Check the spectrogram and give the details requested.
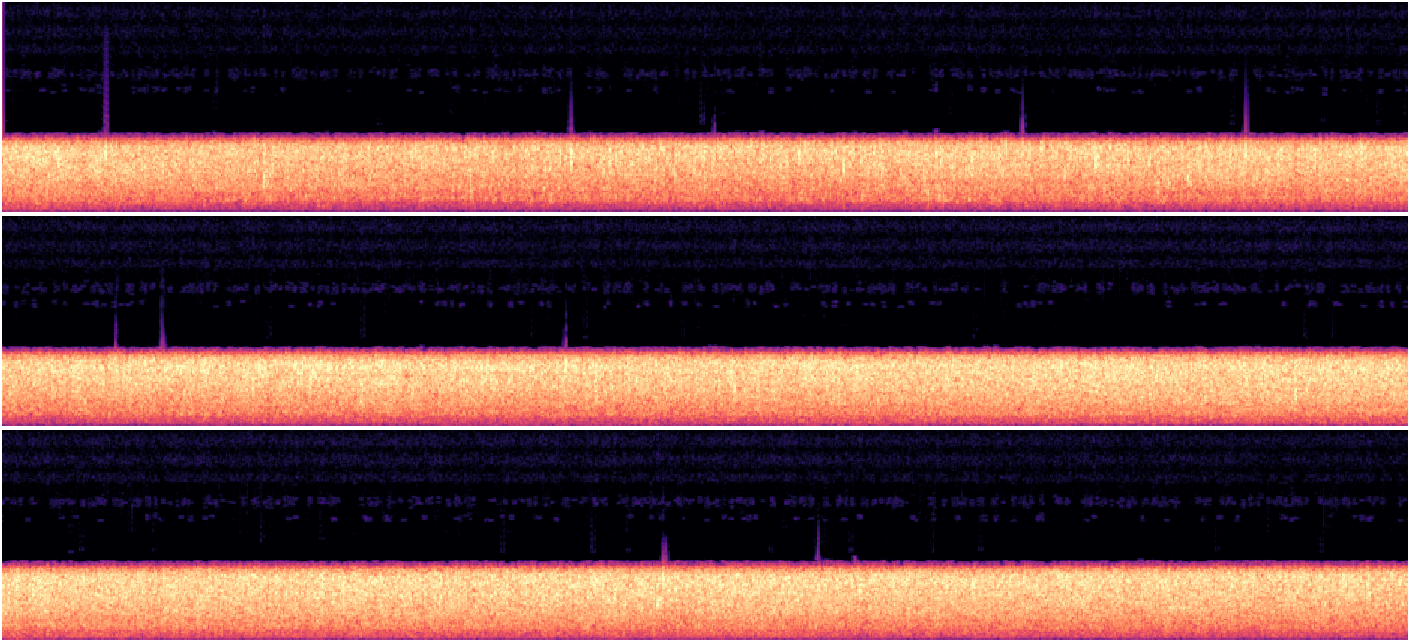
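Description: Heavy rain falling in a steady downpour, a dense continuous hiss of water.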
